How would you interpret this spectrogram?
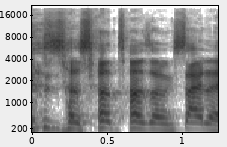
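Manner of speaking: excited words through a real laugh; laughing excitedly. Real, not acted. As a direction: laugh it out, giddy and keyed up. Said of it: "I, I'm excited".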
